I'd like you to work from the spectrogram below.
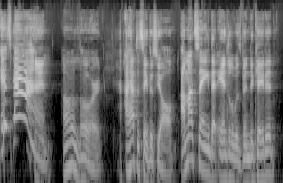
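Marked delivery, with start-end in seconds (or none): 0.0-1.0 very high, squeaky little voice. Reacting to a video, mimicking a man's line: imitating George's high squeak voice. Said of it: "Not the high squeak voice".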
